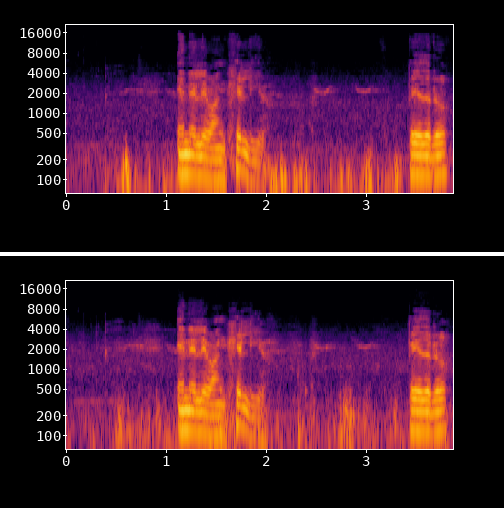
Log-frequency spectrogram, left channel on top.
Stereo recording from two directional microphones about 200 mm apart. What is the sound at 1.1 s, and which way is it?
Speech, 25° left (ahead or behind).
